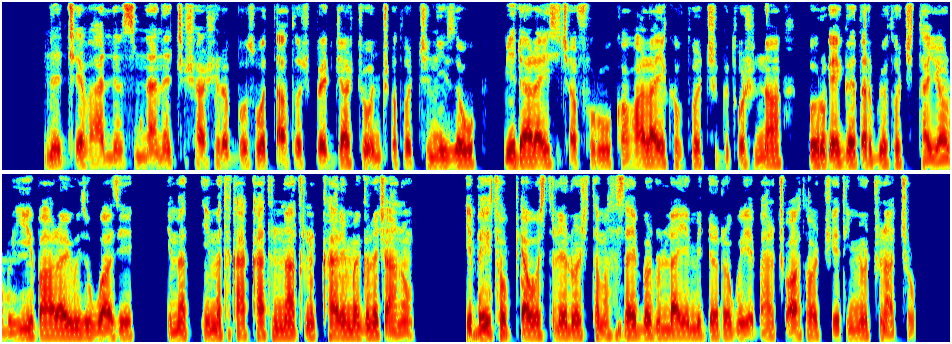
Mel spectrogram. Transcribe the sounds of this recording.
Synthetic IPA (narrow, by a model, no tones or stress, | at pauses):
nət͡ʃʼjɛβahlːɨβsɨnːanət͡ʃʼːɪʃaʃɛləbːəsuwɔt̪ʼːa̰t̪ʰo̞t͡ʃːbəɨd͡ʒːat͡ʃːɛwɨnt͡ʃʼət̪ʰo̞t͡ʃːɪnjizəw | med̪alajsit͡ʃʼəfːɨɾukʰəhʷalajɛkʰəβt̪ʰo̞t͡ʃːɨɡɨt̪ʼo̞t͡ʃːɨnːa | bəɾukʼeɡət̪ʼəɾbe̞t̪ʰo̞t͡ʃːjɪ̥t̪ʰːajːalːujɪhbahlawizɨwaze̞ | jɛmət̪ʰə̥kʰakʰat̪ɨnːat̪ʼɨnɨkʰːaɾiməɡlət͡ʃʼanəw | bəit̪ʰjo̞pʼjawʊst̪ʼle̞lo̞t͡ʃːt̪ʰəməsasajbəd̪ulajːɛmːid̪ːərːəɡujɛbahɨlt͡ʃʼəwat̪ʰawo̞t͡ʃːjɛt̪ʰɨɲːo̞t͡ʃːunat͡ʃːɛw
